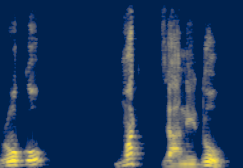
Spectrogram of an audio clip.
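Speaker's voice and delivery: rising "रोको", a brief stop, slow falling "मत जाने दो"; pause after रोको. Shown as a demonstration. Teacher shows students the comma, pausing after "रोको". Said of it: "थोड़ी देर हम रुकिए".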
